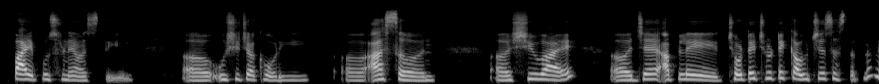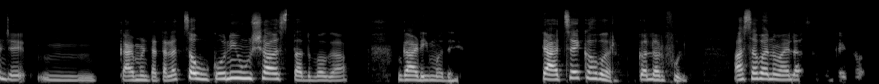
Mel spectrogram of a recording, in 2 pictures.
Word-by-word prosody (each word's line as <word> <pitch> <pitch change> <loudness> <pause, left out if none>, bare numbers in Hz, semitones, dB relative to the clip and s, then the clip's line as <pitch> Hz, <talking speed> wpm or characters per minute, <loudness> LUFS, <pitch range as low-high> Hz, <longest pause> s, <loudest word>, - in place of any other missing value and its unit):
पायपुसण्या 225 -3 +3
असतील, 180 0 -9 0.5
अ, - - -5 0.2
उशीच्या 225 0 -2
खोळी, 195 -1 -6 0.4
अ, - - -9 0.3
आसन, 195 -6 +1 0.6
अ, 195 0 -1
शिवाय 235 -2 +2 0.5
अ, 195 +1 +2
जे 240 +4 +2
आपले 230 0 +2 0.4
छोटे-छोटे 270 +4 +1
काउचेस 250 +2 +1
असतात 235 -2 -6
ना 360 - -4
म्हणजे 235 - -1
अं, 190 - -10 0.3
काय 190 0 +2
म्हणतात 195 -3 -2
त्याला 195 +3 0
चौकोनी 260 +2 +4
उशा 280 -1 +5
असतात 245 -7 -1
बघा 185 0 -4 0.6
गाडीमध्ये. 190 -4 0 0.9
त्याचे 235 +4 +5
कव्हर, 240 - +1 0.2
कलरफुल 210 -4 -1 0.5
असं 260 +4 +2
बनवायला 220 -4 +2
सुरू 190 - -33
केलं. 175 - -16
220 Hz, 115 wpm, -23 LUFS, 195-245 Hz, 0.9 s, उशा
